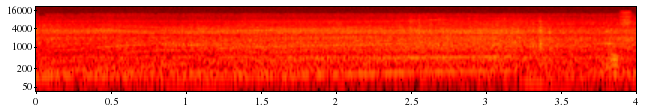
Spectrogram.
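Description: Yamaha FZ-09's inline three-cylinder engine running at low road speed in traffic, its revs rising gently and easing off about three seconds in, with wind and road noise.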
